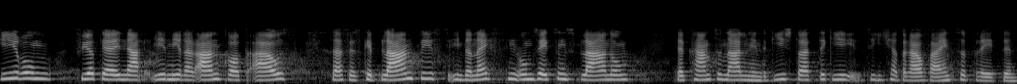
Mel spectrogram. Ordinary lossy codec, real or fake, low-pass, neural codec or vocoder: none; fake; 5.4 kHz; codec, 16 kHz, 2 kbps, FunCodec, trained on LibriTTS, 25 frames a second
